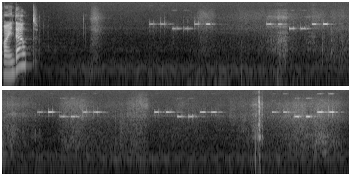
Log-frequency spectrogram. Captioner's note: beeping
